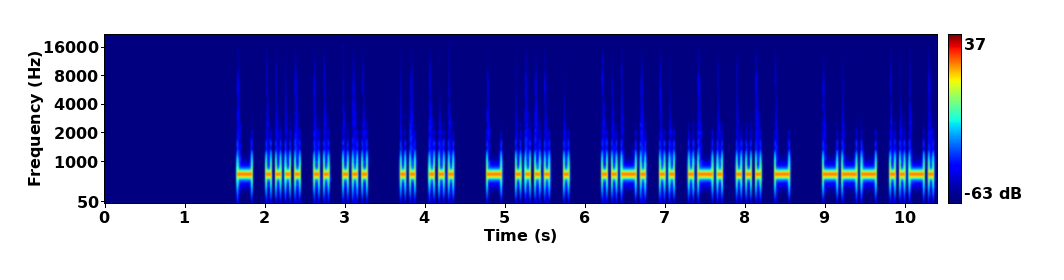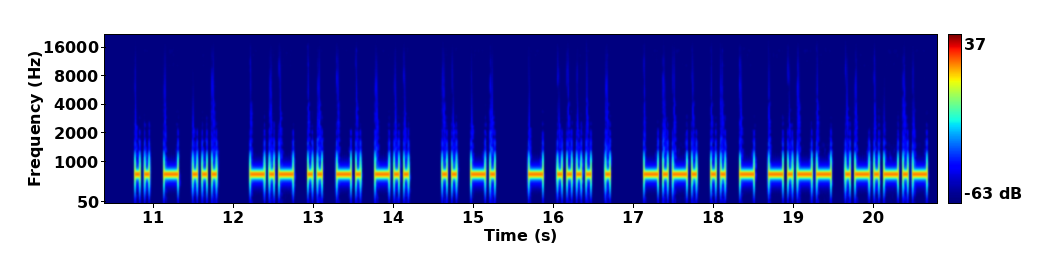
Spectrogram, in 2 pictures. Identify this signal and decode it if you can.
Morse code, heard as a keyed tone, about 21 wpm, 700 Hz. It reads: THIS IS THE FIRST OF ITS KIND IN THE CITY.
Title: Sentences with 6-Word Phrases - Spoken Beginning - 20wpm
